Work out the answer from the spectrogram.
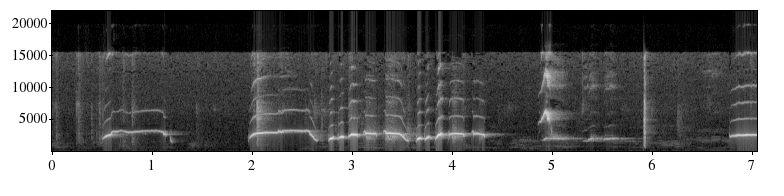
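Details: White-rumped shama lure song meant to stir other shamas to sing: clear high whistled phrases, a rapid wavering run of notes in the middle, then scattered short whistles with brief pauses.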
